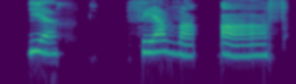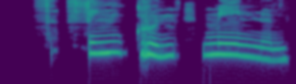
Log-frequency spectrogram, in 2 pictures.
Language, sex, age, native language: Icelandic, male, 6, Icelandic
